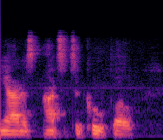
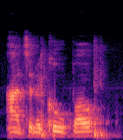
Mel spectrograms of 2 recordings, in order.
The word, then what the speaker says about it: Giannis Antetokounmpo: Shout out to motherfucking Giannis Antetokounmpo. Please, that's how you say his name, people. Antetokounmpo. That's how you say his name for all you people that don't know how to say that shit.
